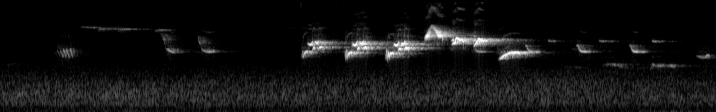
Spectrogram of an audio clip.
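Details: A European pied flycatcher sings: a soft thin whistle and a few faint notes, then a lively run of high, slurred, falling notes lasting about two seconds, trailing into quieter chips.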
